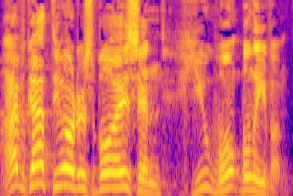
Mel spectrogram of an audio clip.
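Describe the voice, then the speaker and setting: A man's voice: high-pitched, big pitch swings, moderate pace, soft background music. A man playing a tough, battle-hardened Marine sergeant giving orders in a radio war drama. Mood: firm briefing. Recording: noisy, gunfire and battle sounds behind.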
